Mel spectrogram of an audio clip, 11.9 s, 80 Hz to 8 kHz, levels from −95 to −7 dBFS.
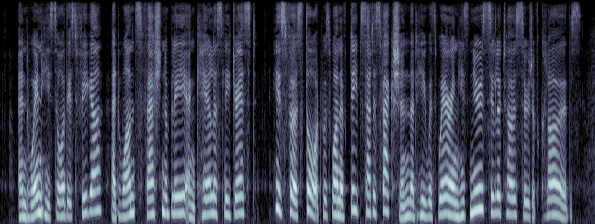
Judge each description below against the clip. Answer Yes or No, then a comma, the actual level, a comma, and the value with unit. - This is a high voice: Yes, high, 205 Hz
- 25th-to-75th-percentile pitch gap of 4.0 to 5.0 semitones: No, average, 3.5 semitones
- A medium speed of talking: Yes, average, 150 wpm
